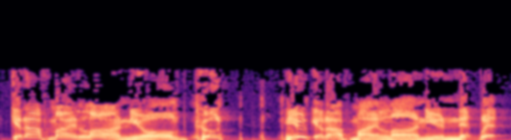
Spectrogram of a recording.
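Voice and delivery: put-on high, slow grumpy old geezer yelling; cranky old man voice. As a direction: squawk it like an angry old neighbor. Voicing grumpy old rockers feuding.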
